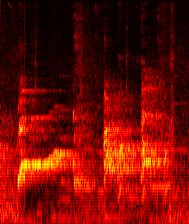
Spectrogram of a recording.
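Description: Puppies at an obedience training session yelp and whine in three or four loud, near, drawn-out bursts with rising, howl-like tones.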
